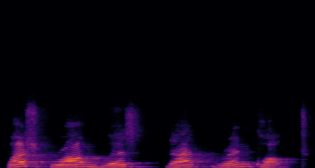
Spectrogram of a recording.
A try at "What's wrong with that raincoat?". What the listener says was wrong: Đúng rồi, lên giọng một xíu. Raincoat, good job.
